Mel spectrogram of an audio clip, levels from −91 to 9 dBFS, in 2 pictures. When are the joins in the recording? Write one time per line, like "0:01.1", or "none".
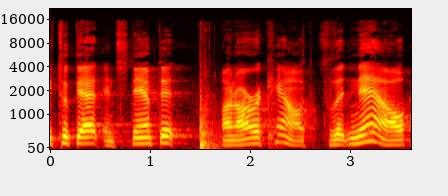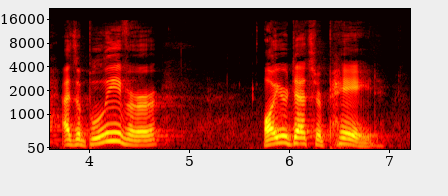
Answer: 0:02.6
